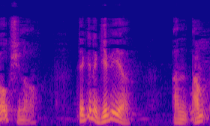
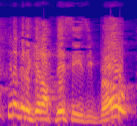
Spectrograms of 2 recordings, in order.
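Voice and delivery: laughing teasing; 11 semitones higher, 11 dB louder than usual. Real, not acted. Laughing, teasing his co-host.

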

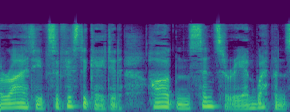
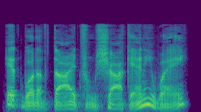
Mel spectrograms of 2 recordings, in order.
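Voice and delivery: drone voice; 3 semitones lower than usual. A narrator's reading. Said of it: "Morin Skell said".

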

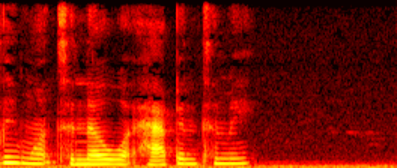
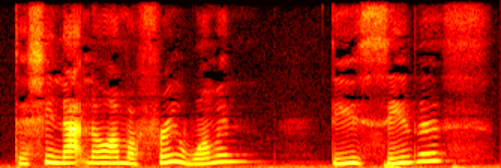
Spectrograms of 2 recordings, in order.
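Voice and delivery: ordinary delivery

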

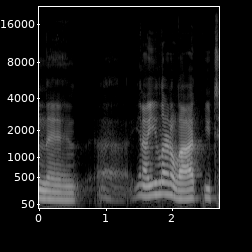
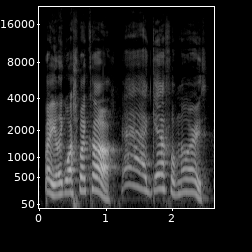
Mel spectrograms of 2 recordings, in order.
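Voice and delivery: Hawaiian Pidgin; 7 semitones higher, 3 dB louder than usual. Retold or imitated. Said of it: "pretty much means I take care for you".

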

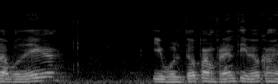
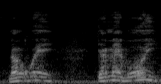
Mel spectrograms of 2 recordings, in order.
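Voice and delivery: grito imitado; 8 semitones higher, slower than usual. Retold or imitated. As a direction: act out a worked-up yell. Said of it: "Le empiezo a gritar al". (grito imitado, agudo y alterado)

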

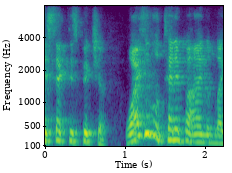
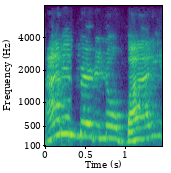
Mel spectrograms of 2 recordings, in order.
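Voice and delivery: higher, put-on voice of a young woman; mock perp voice; 7 semitones higher than usual. Co-host imitating the small arrested perp, mock. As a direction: play the innocent-sounding suspect.

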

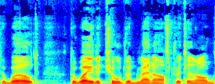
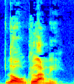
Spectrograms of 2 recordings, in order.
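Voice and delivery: louder, protesting cabman; retorting; 3 semitones higher, 5 dB louder than usual. Acted. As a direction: throw it back, indignant about the fare. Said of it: "he retorted".

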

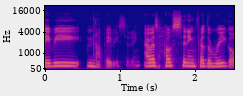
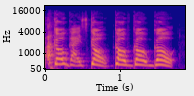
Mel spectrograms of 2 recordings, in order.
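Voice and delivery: raised, louder voice rallying the crew; imitated urgent command; 4 semitones higher, 6 dB louder, slower than usual. Imitating big guy in robbery dream, urgent shout. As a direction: play the kidnapper hurrying everyone out. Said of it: "And he goes".

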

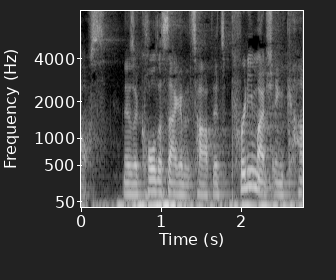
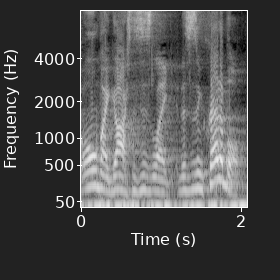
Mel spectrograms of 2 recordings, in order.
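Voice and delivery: higher and louder, thrilled exclamation; mind blown; 5 semitones higher, 8 dB louder than usual. Retold or imitated. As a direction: burst out with amazement. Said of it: "my mind was just blowing".

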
